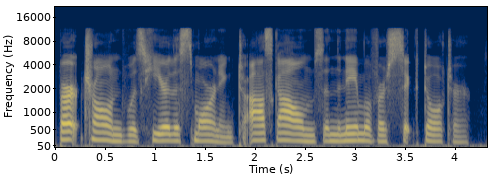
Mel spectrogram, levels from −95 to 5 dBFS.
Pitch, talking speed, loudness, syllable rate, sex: 185 Hz, 210 wpm, -20 LUFS, 4.8 syllables/s, female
